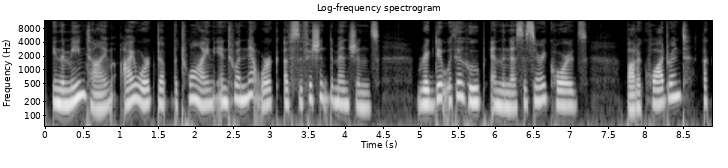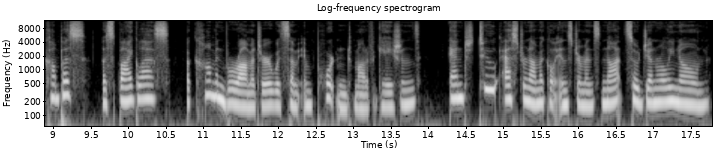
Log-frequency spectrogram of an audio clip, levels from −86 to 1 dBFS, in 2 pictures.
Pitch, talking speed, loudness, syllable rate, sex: 200 Hz, 160 wpm, -18 LUFS, 5.2 syllables/s, female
